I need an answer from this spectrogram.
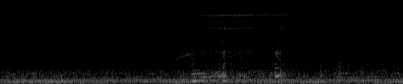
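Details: A sleeping dog snores like a pig in low, rough, rumbling breaths over a steady background hum.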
